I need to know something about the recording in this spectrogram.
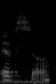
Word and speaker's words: IFSO: You can say that both, but I prefer to say IFSO.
